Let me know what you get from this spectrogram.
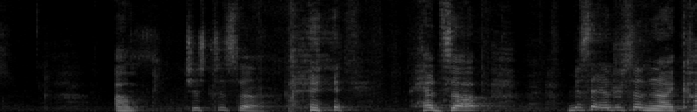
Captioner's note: laughs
